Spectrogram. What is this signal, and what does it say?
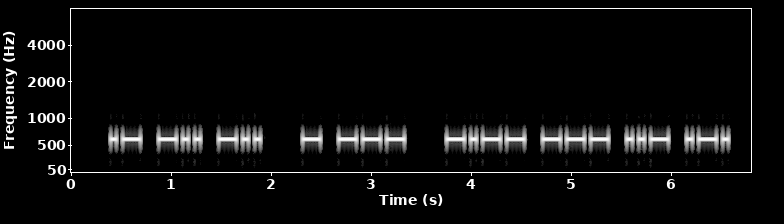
Morse code, heard as a keyed tone, about 20 wpm, 610 Hz. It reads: ADD TO YOUR
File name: 2011-07-mp3 / n43 Czech Army Morse Keys 20wpm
